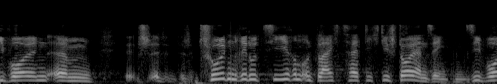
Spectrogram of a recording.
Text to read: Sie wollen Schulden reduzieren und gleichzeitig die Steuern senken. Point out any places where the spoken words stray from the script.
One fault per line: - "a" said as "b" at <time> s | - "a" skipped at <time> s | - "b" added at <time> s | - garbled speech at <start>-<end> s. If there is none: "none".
none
